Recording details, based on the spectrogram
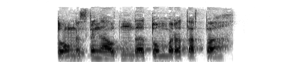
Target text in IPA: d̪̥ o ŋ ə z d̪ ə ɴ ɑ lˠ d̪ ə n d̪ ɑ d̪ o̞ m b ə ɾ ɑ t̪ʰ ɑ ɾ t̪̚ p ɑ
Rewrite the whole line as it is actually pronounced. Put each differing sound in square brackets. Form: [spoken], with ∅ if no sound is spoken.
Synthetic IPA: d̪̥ o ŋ ə z d̪ ə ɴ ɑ lˠ d̪ ə n d̪ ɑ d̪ o̞ m b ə ɾ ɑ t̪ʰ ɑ ɾ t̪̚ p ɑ

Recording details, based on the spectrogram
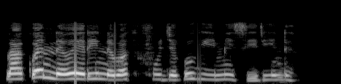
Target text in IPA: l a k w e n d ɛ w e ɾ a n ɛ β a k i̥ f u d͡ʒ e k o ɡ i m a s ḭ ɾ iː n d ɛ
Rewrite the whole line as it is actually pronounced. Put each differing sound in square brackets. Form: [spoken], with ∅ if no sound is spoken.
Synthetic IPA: l a k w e n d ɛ w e ɾ [i] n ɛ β a k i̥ f u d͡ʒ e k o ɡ i m [i] s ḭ ɾ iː n d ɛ

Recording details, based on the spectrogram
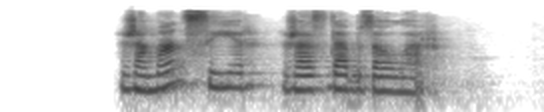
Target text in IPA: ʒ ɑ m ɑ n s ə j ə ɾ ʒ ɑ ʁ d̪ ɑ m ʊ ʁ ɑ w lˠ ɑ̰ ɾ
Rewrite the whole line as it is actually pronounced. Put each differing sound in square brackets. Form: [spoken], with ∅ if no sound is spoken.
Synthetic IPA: ʒ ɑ m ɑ n s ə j ə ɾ ʒ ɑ [z] d̪ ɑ [b] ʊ [z] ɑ w lˠ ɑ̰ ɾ

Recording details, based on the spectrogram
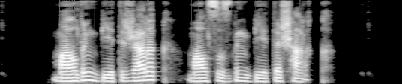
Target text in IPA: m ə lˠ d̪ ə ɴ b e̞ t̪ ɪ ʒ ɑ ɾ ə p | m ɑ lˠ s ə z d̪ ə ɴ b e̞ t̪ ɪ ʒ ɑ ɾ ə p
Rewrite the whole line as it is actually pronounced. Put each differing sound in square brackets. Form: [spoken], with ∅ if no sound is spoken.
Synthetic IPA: m [ɑ] lˠ d̪ ə ɴ b e̞ t̪ ɪ ʒ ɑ ɾ ə [q] | m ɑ lˠ s ə z d̪ ə ɴ b e̞ t̪ ɪ [ʃ] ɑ ɾ ə [q]

